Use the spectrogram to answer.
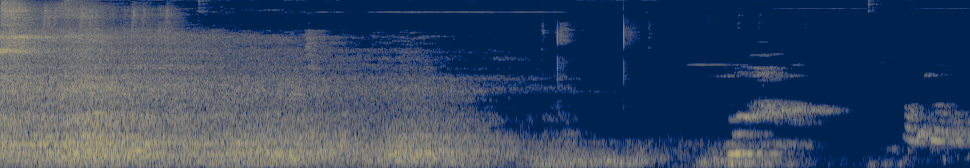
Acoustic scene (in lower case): subway station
